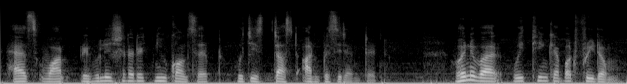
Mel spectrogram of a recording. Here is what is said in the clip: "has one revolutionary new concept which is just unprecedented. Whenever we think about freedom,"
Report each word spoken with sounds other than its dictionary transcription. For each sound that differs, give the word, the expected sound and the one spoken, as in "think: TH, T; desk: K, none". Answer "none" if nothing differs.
think: TH, T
